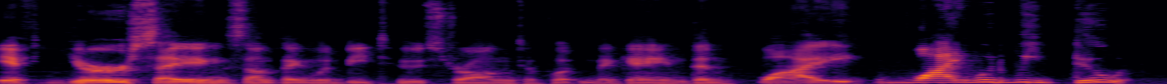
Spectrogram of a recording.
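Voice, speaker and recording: A man's voice: on the low side, big pitch swings, a little slow, soft background music. A man livestreaming a video game, chatting casually and thinking aloud as he reasons with viewers. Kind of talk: casual livestream gameplay chat.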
